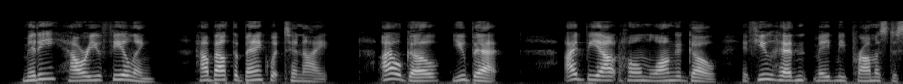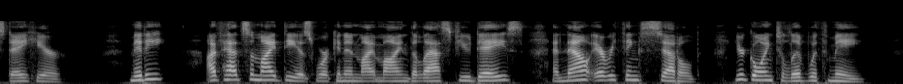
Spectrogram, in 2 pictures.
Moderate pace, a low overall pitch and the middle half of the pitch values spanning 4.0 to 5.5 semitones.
No: average, 175 wpm; medium, 180 Hz; average, 4.5 semitones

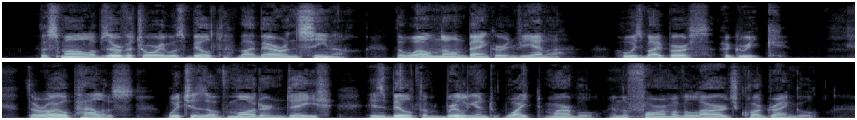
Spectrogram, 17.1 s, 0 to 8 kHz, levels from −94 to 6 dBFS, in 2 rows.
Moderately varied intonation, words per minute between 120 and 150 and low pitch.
Yes: average, 4.1 semitones; average, 145 wpm; low, 105 Hz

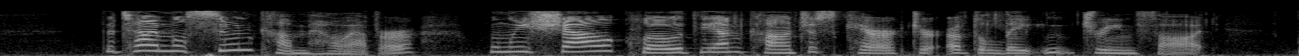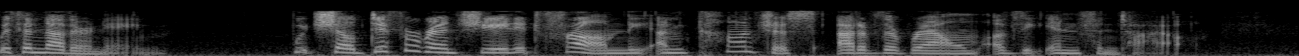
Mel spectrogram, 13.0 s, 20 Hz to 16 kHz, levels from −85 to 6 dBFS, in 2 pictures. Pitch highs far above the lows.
Yes: wide, 7.4 semitones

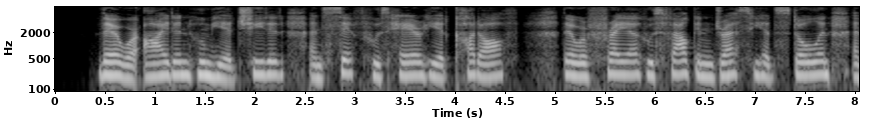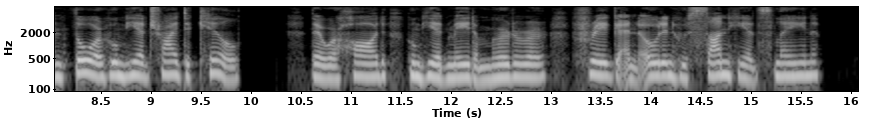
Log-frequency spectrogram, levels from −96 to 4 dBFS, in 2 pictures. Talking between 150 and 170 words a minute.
No: average, 185 wpm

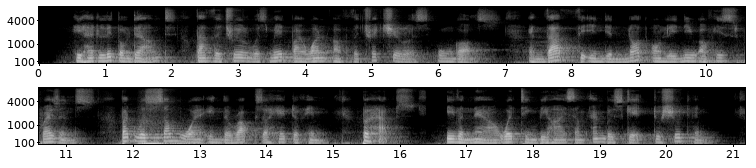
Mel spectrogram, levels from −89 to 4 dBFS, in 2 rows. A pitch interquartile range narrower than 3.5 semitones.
Yes: average, 2.8 semitones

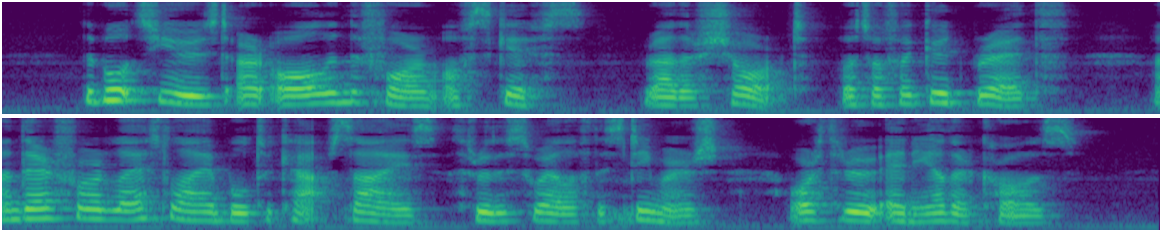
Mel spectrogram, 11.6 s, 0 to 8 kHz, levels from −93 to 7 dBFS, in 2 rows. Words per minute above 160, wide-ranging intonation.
No: average, 175 wpm; average, 3.9 semitones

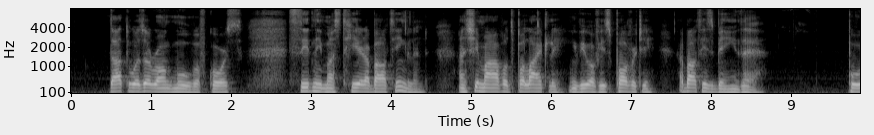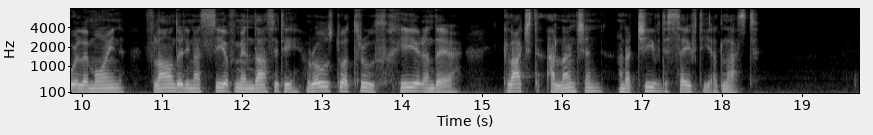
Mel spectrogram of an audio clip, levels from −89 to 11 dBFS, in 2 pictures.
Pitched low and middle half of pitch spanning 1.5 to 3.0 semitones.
Yes: low, 120 Hz; narrow, 2.5 semitones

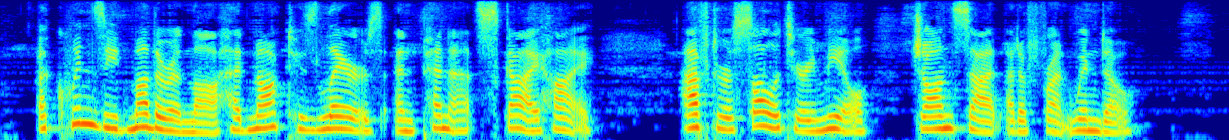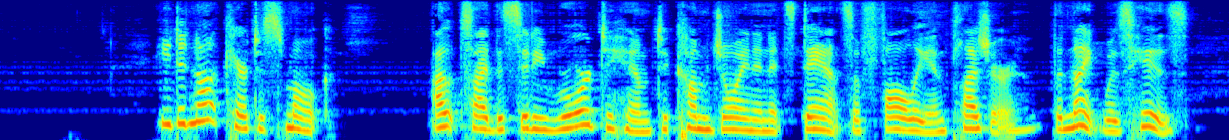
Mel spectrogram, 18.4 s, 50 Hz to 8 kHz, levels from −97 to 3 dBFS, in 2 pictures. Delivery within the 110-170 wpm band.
Yes: average, 160 wpm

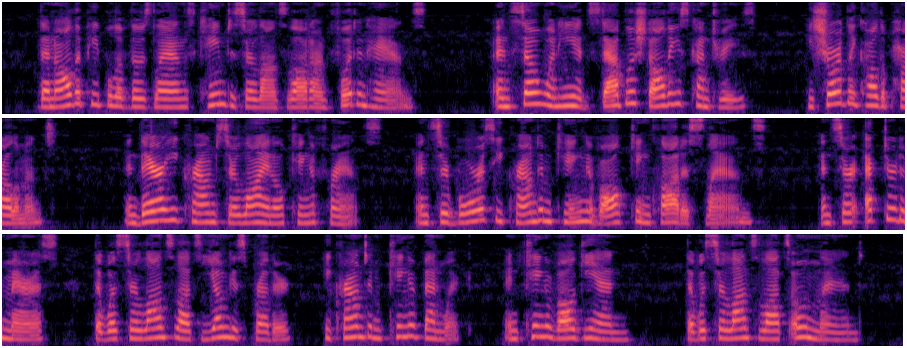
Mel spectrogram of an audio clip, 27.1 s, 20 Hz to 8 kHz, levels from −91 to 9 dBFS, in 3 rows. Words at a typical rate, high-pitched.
Yes: average, 175 wpm; high, 235 Hz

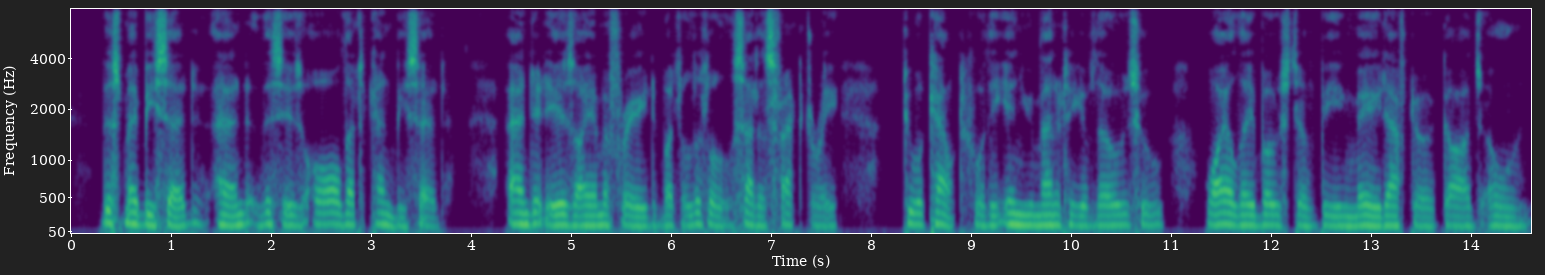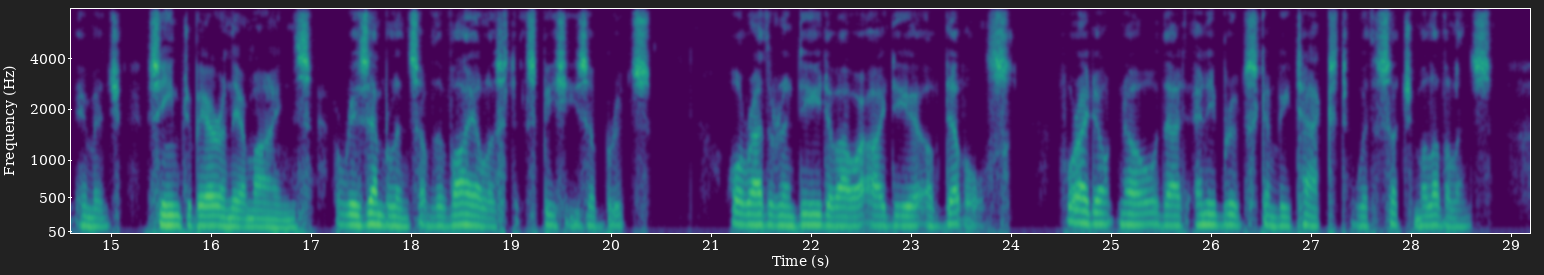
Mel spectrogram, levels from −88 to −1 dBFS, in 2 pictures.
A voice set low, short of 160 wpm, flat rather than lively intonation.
Yes: low, 130 Hz; average, 150 wpm; narrow, 2.2 semitones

